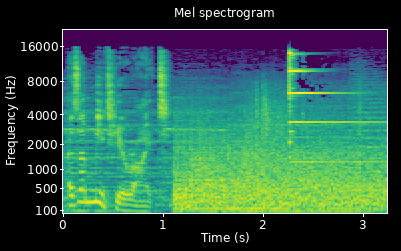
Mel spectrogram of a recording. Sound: loud explosion; bell dings

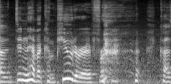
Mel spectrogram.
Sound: chuckles

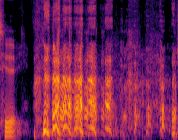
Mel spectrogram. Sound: laughs

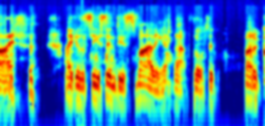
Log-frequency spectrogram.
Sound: laughter

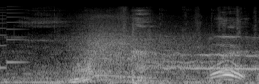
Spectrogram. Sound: engine revving

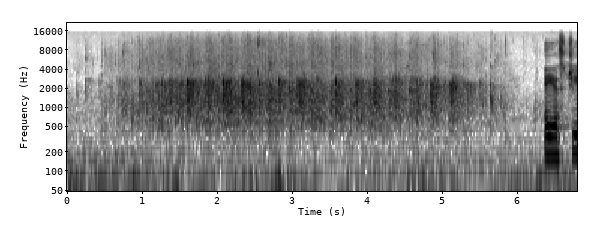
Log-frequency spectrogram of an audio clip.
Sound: applause

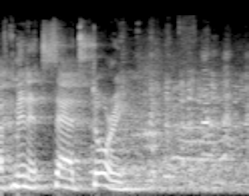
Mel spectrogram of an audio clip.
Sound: audience laughing

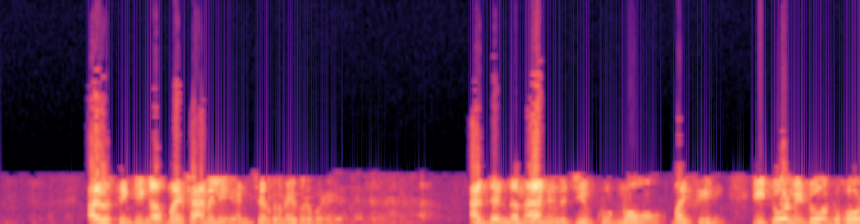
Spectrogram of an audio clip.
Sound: laughter; laughter

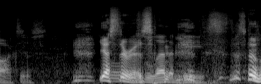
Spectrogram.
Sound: laughs

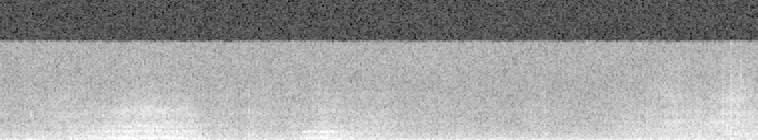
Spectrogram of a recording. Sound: breathing

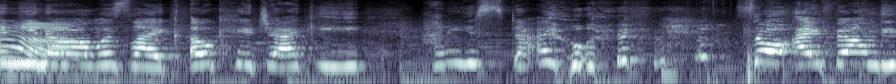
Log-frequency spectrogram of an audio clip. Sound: laughs

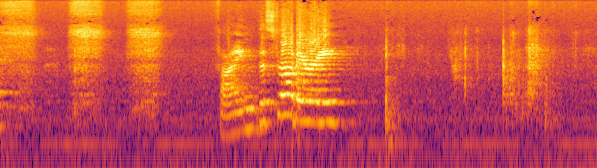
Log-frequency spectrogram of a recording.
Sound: sniff! sniff! sniff!

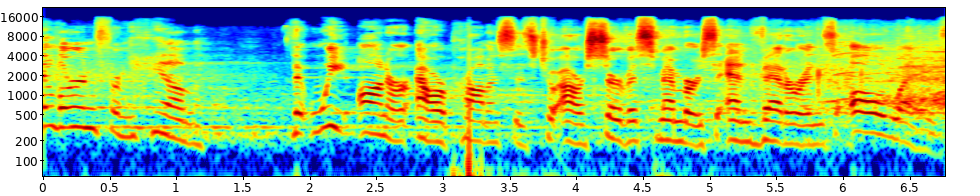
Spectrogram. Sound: applause

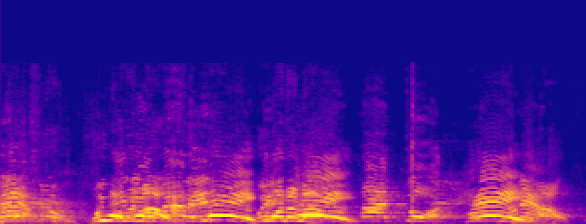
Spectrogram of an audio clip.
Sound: yelling

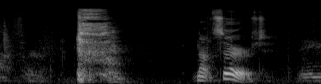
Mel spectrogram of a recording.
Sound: coughs

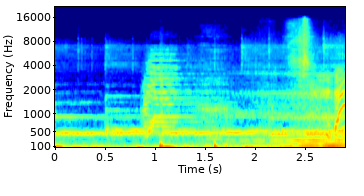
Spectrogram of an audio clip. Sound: gasps

